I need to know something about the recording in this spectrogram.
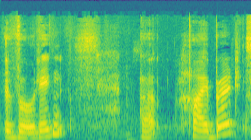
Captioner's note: speaking French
